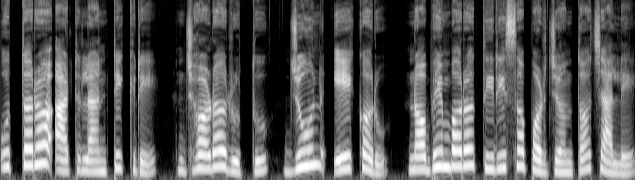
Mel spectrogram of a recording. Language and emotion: Odia, neutral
